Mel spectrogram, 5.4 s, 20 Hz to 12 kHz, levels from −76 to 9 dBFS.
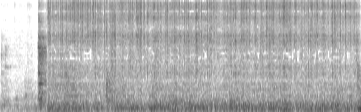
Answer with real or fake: real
